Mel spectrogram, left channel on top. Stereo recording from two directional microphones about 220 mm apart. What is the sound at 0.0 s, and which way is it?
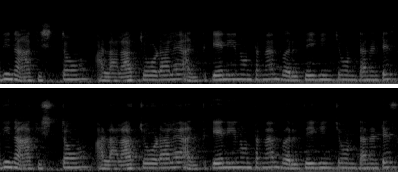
A woman's voice, 10° right (ahead or behind).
